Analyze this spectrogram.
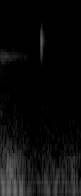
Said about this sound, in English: yes, that was my phone, but we'll have William edit that out like the rest of the show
